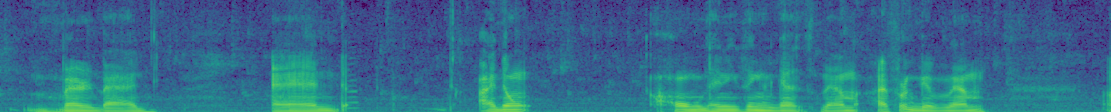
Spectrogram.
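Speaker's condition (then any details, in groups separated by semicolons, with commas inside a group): Cerebral palsy; scoliosis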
